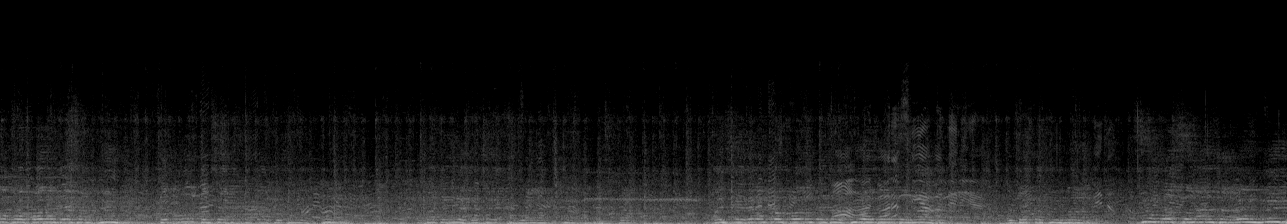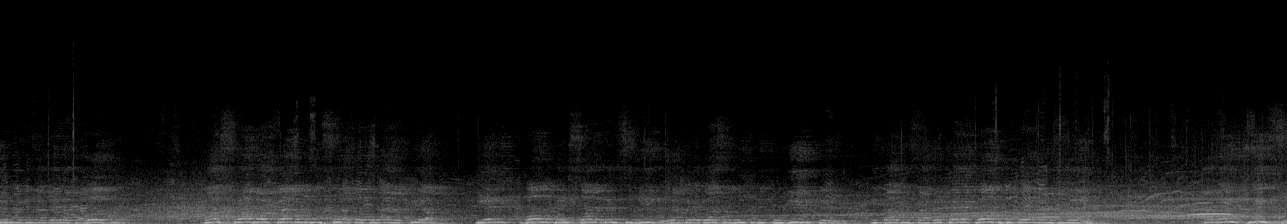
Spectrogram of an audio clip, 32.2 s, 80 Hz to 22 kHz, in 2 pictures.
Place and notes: Av. Paulista - Bela Vista, São Paulo - SP, 01310-200, Brazil - 15M - Manifestação Pela Educação Pública - Livros Sim, Armas Não
Gravação da Manifestação 15M - Contra Cortes na Educação Pública Brasileira e contra a Reforma da Previdência. Gravação do orador dizendo Livros Sim Armas Não. Gravado com Zoom H4n - Mics internos - 120°
Reconding of 15M Public act against expense cut in education proposed by Jair Bolsonaro and against the Social Security Reform presented by Paulo Guedes. Recording of orator singing Yes Books, No Guns. Recorded on Zoom H4n - Internal Mics - 120º
15 May 2019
